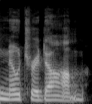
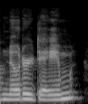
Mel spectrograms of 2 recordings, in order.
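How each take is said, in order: First: The name is said with its original pronunciation. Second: The name is said with an Americanized pronunciation. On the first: This is how the name should properly be said. The speaker calls it right. "It should be Notre Dame" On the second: This is the form people commonly got attached to. The speaker calls it wrong. "you know how we have Notre Dame?"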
